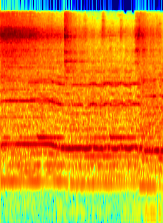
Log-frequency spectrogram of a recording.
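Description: Live band music with an electric guitar lead holding one long note that wavers slightly, over the band.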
